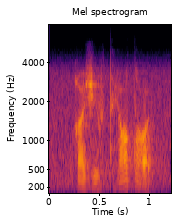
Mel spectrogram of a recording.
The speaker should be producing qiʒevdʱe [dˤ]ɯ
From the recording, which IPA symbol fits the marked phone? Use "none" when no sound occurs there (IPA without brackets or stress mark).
dˤ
